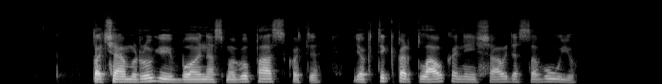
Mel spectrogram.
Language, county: Lithuanian, Vilnius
